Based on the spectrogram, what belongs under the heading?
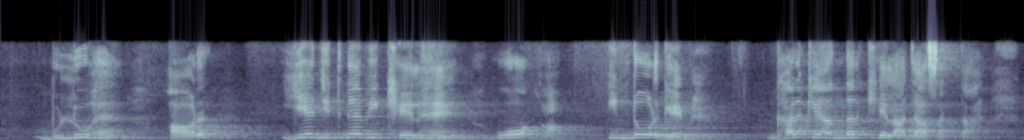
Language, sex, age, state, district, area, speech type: Hindi, male, 45-60, Bihar, Begusarai, urban, spontaneous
